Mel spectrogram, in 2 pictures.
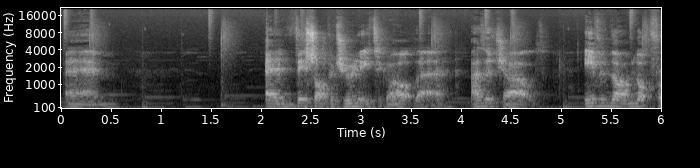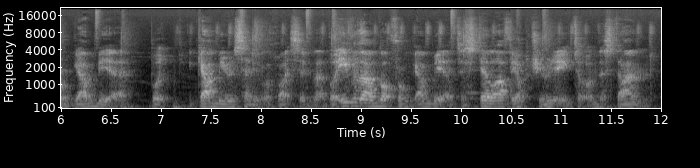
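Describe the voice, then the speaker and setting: A man's voice: on the low side, fairly even intonation, a little fast. A man, talking candidly and casually, swearing freely, in a documentary interview. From Hull, England. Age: 20s. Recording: roomy sound with background music.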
